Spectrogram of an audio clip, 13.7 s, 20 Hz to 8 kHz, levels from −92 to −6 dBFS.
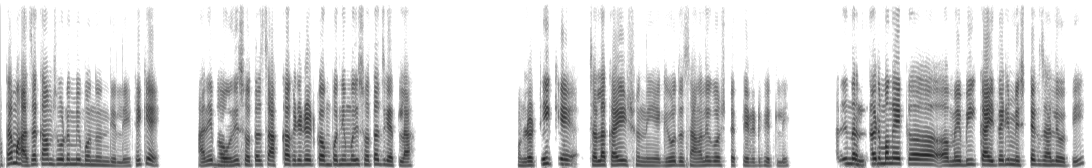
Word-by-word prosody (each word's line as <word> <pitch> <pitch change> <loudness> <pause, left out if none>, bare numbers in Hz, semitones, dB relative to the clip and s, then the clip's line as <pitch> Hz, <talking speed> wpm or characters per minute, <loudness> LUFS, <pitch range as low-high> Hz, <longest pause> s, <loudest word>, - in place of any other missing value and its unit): आता 230 +5 +1
माझं 220 -6 +3
काम 230 0 +1
सोडून 225 0 -2
मी 225 - -2
बनवून 195 -4 -5
दिली, 155 -1 -8
ठीक 205 +1 -4
आहे, - - +3 0.5
आणि 205 - -1
भाऊनी 175 +1 -1
स्वतःचा 200 0 -1
अख्खा 195 +3 +3
क्रेडिट 205 0 +1
कंपनीमध्ये 210 0 0
स्वतःच 215 +1 -2
घेतला. 175 -4 +1 1.3
म्हटलं 165 +2 +2
ठीक 240 +1 +3
आहे, 220 -3 +2 0.2
चला 190 +1 +4
काही 190 +2 +5
इश्यू 190 -1 -8
नाही 165 -1 -7
आहे 160 - -4
घेऊ 175 +3 -2
दे 180 - -5
चांगली 170 +1 -3
गोष्ट 185 -1 -4
आहे - - -2 0.2
क्रेडिट 160 0 -7
घेतली. 155 -1 -9 0.6
आणि - - -5
नंतर 235 +1 +2
मग 255 +1 +3
एक 245 -2 +4
अ, 220 -5 +3
मे 190 +1 +1
बी 210 +3 -2
काहीतरी 200 +1 +5
मिस्टेक 195 +3 -1
झाली 190 -1 -1
होती 170 +3 -4
200 Hz, 190 wpm, -26 LUFS, 180-220 Hz, 1.3 s, काही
